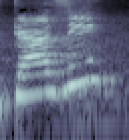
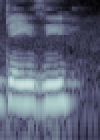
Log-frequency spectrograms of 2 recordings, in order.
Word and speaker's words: Daisy: Dazzy. Yeah, close. It was Daisy.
